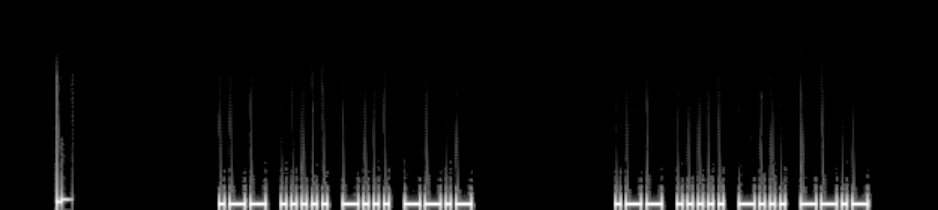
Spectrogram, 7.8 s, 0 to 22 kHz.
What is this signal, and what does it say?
Morse code, heard as a keyed tone, about 28 wpm, 700 Hz. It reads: W5BQ W5BQ
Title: Call Signs Repeated 3x - 28wpm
